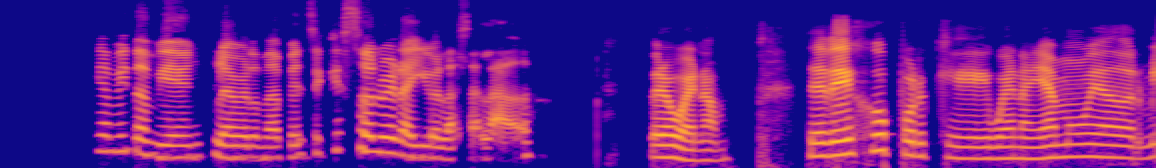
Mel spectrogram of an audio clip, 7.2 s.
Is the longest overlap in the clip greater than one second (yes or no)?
no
